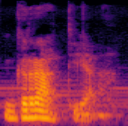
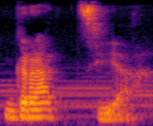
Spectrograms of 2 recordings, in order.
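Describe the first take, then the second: First: The t is said like a plain t. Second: The t is said like a ts sound.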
